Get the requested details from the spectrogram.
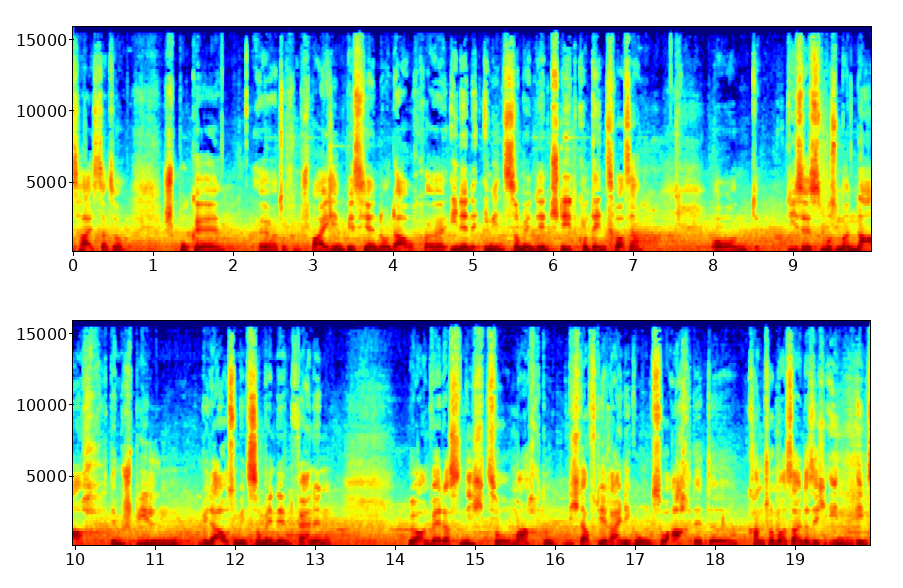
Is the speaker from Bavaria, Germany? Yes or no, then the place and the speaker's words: yes; Würzburg, Bavaria, Germany; ich komme aus Würzburg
